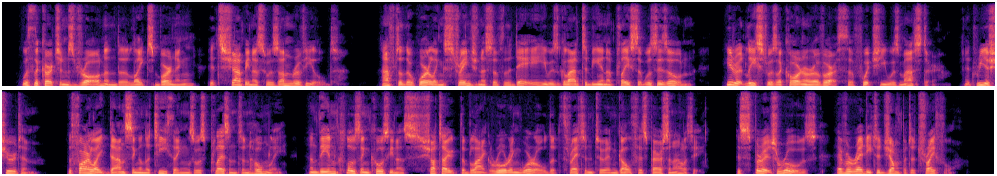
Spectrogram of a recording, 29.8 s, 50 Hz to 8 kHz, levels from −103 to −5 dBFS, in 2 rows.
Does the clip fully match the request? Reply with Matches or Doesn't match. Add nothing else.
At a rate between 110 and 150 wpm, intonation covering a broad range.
Doesn't match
